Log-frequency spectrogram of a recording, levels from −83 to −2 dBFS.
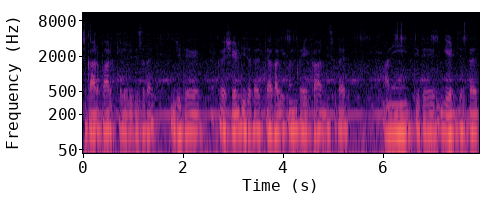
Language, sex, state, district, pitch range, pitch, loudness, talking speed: Marathi, male, Maharashtra, Pune, 100-105 Hz, 100 Hz, -39 LUFS, 165 wpm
